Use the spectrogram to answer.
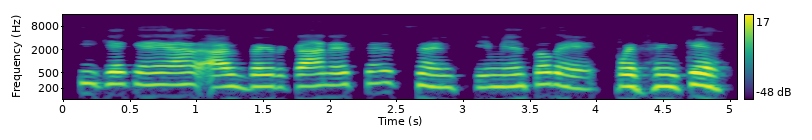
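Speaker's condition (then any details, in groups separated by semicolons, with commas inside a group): Cerebral palsy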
